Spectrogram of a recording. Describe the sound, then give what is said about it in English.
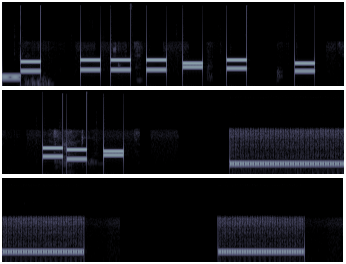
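Touch-tone keypad beeps as a telephone number is dialled: a quick, uneven run of short two-tone blips, then two long, steady ringing tones with a silent gap between them. “All right, so we have this lady's number, Jennifer, and let's see if we can't get her on the line.”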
